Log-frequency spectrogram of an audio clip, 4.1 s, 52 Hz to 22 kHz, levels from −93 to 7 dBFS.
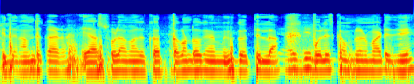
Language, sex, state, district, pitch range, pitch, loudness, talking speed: Kannada, male, Karnataka, Raichur, 135-140 Hz, 135 Hz, -13 LUFS, 175 wpm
